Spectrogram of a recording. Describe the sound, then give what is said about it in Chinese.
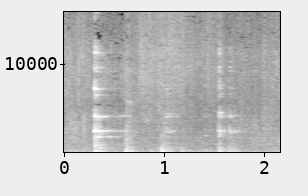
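Thick cup rims knocking together in a few light, uneven clinks, the first sharpest with a brief bright ring, the later taps duller and softer, with no one talking. “要把那靠这个就是两个杯缘比较厚的地方靠在一起。”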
